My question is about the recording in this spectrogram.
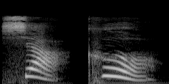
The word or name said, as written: xia4ke4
